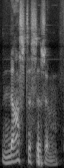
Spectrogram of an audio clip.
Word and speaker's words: Gnosticism: And then another religion began to spring up around the time of the New Testament called Gnosticism, spelled with a G, Gnosticism. And it was another religion, sort of a secret knowledge religion. The Greek word gnosis means knowledge, and so that's the root word of Gnosticism. We just don't pronounce the G in English anymore.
